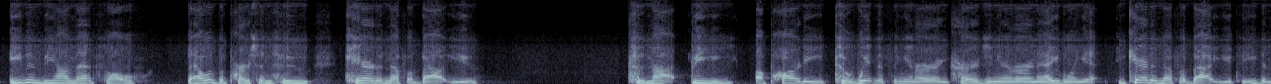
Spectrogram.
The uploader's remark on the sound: conference-call based classes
